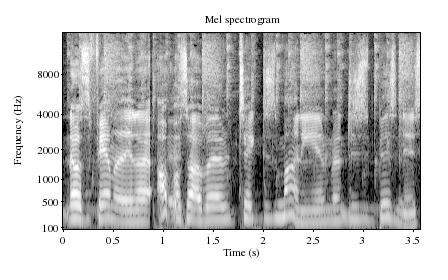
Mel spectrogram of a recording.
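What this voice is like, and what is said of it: Poor put-on British accent. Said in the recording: “somebody has a British accent ... You can't get the accent down.”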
